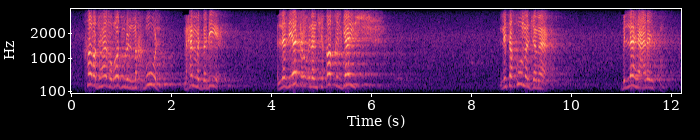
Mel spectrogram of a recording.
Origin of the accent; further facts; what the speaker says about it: Egypt; موجودون اليوم في بلادنا مصر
